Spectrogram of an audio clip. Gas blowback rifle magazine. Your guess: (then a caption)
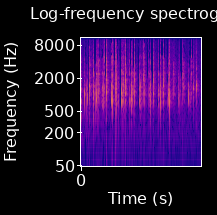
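Loose. A 30-round WE gas blowback rifle magazine is shaken, giving a fast, dense series of bright, clicky rattles from loose parts inside. Unlike the solid 20-round magazine, it rattles audibly.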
